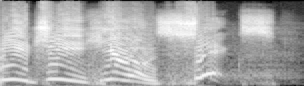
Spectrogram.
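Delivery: very slow, drawn-out cracking voice. Announcing teams for a qualification match: voice cracking. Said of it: "my voice cracked".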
